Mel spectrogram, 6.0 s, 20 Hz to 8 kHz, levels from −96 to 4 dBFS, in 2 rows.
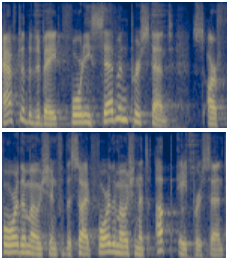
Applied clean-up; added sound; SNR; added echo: neural separator model SepFormer DNS4.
